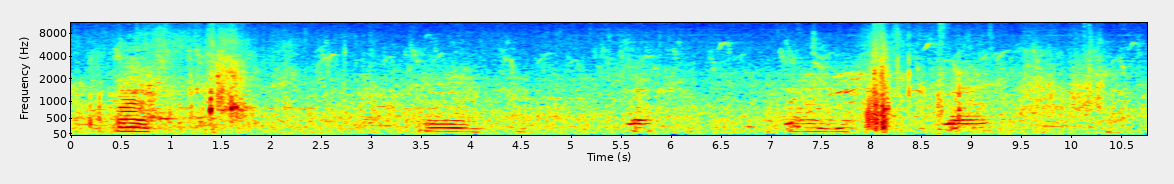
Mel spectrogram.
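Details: At Maruyama Zoo in Sapporo on 19 January 2017, a two-year-old female polar bear named Lila keeps crying to nurse from her mother Lara. Softer, buzzy harmonic moans recur at intervals amid background noise and a few sharp knocks.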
